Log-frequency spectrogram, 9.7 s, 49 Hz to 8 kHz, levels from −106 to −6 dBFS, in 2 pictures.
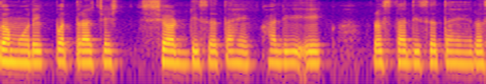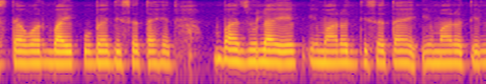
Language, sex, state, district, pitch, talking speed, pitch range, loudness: Marathi, female, Maharashtra, Solapur, 180 Hz, 140 wpm, 175-185 Hz, -22 LUFS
